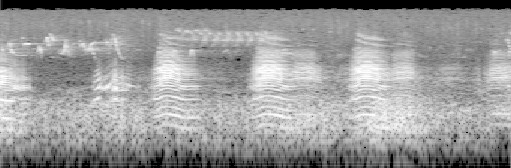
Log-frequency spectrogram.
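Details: American bullfrogs at a scenic pond in Northern California give deep, resonant, cattle-like moaning croaks, each under a second, in bursts about every one and a half seconds, amid music.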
